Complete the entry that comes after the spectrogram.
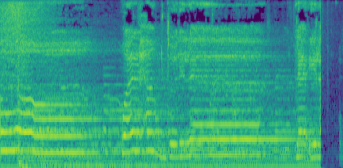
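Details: Sustained, droning instrumental music plays throughout, with no animal voice audible. It ends abruptly in near silence.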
